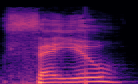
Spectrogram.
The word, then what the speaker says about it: Zayu: Zayu? – Zayu. – Zayu. How do you spell it? – Z-A-Y-U.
